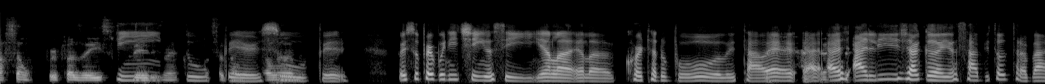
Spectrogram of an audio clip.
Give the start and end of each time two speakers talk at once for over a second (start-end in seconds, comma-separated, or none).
1.2-3.0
